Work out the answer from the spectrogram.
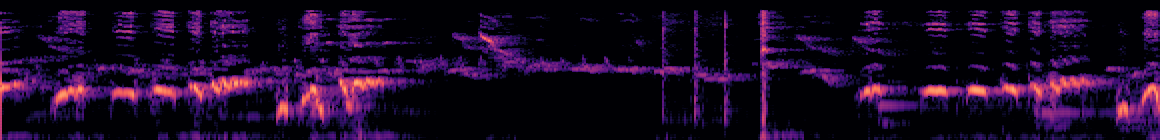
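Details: White-rumped shama song meant to teach goldfinches and hybrids rare notes: rich whistled phrases sliding around middle pitch, a pause with a sharp click, then more looping whistles.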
